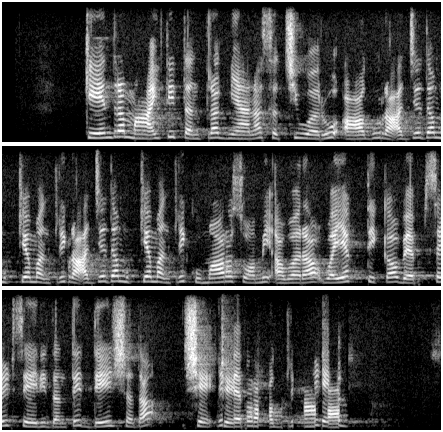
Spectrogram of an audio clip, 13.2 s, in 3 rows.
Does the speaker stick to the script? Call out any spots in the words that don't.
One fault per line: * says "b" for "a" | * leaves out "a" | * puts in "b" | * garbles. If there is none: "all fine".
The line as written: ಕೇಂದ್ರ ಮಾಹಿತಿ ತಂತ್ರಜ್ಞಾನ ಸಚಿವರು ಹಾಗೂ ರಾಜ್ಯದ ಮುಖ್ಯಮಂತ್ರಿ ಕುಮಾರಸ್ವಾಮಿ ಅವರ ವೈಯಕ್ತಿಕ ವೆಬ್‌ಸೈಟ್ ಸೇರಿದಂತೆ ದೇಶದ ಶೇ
* puts in "ರಾಜ್ಯದ ಮುಖ್ಯಮಂತ್ರಿ"
* garbles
